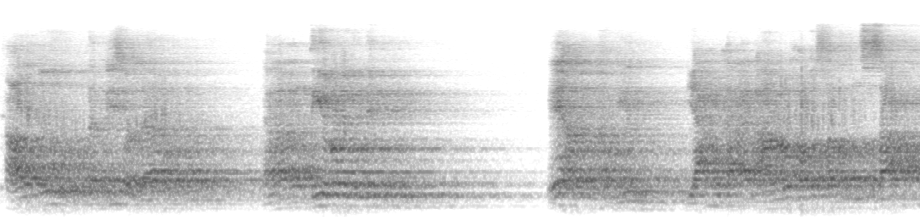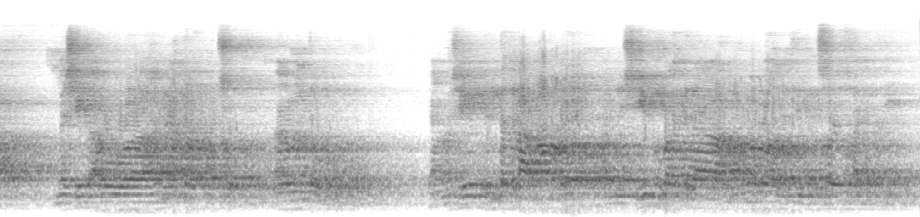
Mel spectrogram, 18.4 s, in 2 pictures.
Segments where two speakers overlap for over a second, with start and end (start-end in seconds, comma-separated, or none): none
